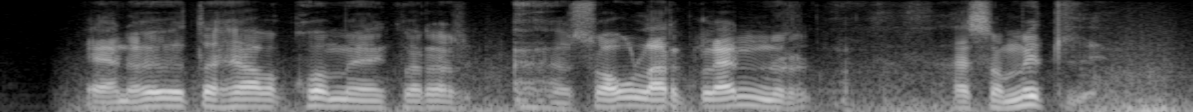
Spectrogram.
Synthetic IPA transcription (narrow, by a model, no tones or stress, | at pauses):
ɛnœɥðʏt̪aɦavakʰɔːmɪðejŋkʰvɛːɾasoːwlaɾklɛnːʏɾ̥θɛsːamɪt̪lɪ̰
